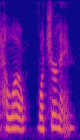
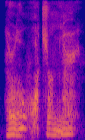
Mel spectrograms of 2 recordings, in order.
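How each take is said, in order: First: It is said in a plain, ordinary voice. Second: It is said in a creepy put-on voice. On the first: This is not how the man sounded. The speaker calls it wrong. "But it wasn't in that voice" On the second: This is how the man sounded. The speaker calls it right. "It was more like this"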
